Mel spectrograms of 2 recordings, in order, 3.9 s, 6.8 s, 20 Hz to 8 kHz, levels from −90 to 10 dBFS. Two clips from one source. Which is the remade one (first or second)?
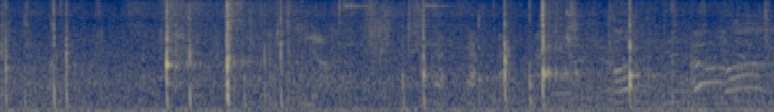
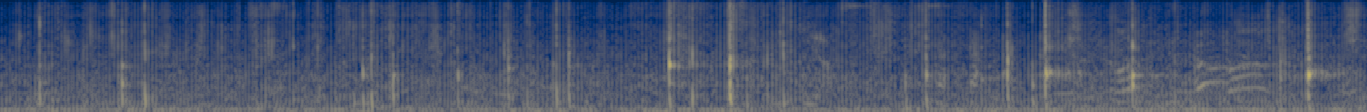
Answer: second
